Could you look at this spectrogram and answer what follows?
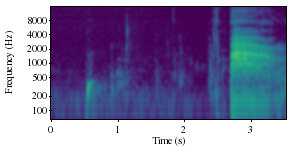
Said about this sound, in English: I want them to hear me drink some water, okay?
